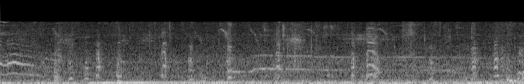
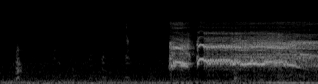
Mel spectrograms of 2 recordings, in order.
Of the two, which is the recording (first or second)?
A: first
